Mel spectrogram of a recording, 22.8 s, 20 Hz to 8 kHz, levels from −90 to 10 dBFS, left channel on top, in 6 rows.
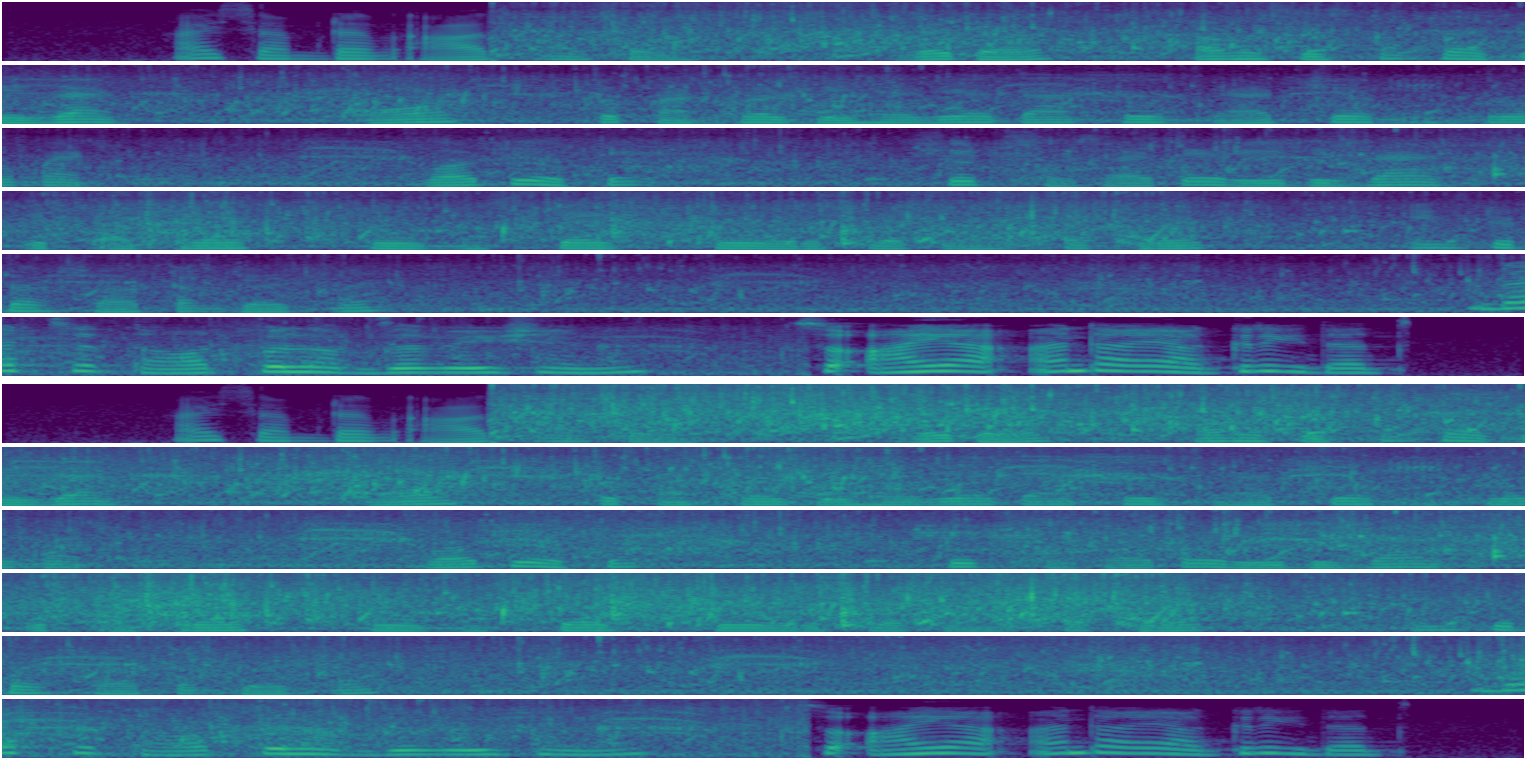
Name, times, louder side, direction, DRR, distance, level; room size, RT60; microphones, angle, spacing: voice 1, 0.4-1.8 2.2-4.1 4.7-5.0 5.3-7.9 8.7-9.3 9.9-14.4 14.9-16.2, left 1 dB, 15° left, 1.3 m, -38 dB
Gull seagull / Waves surf, 1.2-21.1, right 9 dB, 50° right, 0.4 m, -37 dB
voice 2, 18.9-20.7 21.0-22.6, left 3 dB, 45° left, 0.8 m, -31 dB
open air
head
